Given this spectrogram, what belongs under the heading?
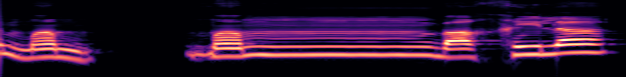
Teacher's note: نون ساکن اگلا حرف با آ گیا تو ہم نون ساکن کو میم میں بدل دیا ہے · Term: اقلاب کا قاعدہ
